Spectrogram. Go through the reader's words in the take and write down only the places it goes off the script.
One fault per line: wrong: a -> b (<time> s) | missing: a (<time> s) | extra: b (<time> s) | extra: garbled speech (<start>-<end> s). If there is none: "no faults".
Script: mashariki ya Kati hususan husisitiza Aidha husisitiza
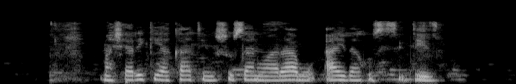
wrong: husisitiza -> waarabu (2.6 s)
